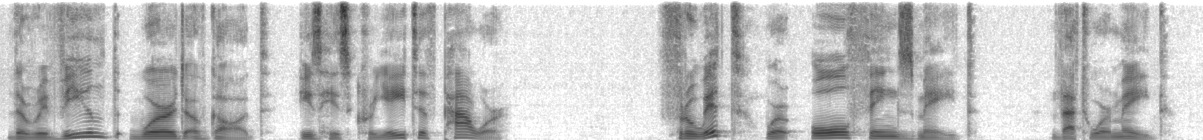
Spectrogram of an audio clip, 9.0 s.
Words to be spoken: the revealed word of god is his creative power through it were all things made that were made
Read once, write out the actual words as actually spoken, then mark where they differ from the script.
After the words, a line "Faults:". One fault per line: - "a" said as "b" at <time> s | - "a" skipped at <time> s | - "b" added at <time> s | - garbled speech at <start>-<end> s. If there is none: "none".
the revealed word of god is his creative power through it were all things made that were made
Faults:
none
